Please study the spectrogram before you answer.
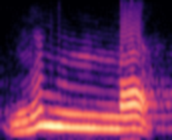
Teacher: فأخرجهما مما لازم تغنها حركتين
